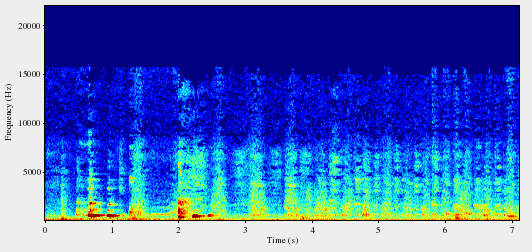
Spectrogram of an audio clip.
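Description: Young German Shepherd dog panting, with two brief, louder pitched sounds about a second and two seconds in.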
